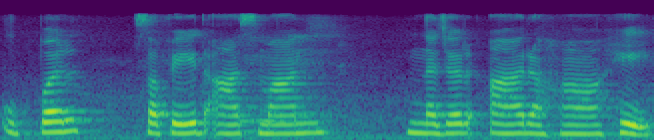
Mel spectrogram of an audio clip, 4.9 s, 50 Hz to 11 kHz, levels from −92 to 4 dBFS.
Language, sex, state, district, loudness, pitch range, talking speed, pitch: Hindi, female, Madhya Pradesh, Dhar, -17 LUFS, 210-230 Hz, 85 wpm, 220 Hz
